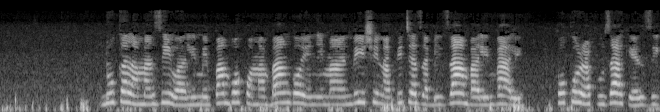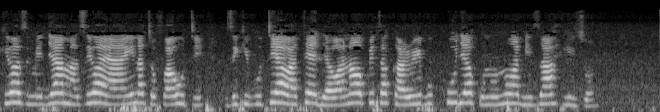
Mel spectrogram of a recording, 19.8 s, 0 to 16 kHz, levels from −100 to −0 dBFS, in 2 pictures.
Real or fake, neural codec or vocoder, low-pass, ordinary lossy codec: real; none; 14.4 kHz; MP3, 48 kbps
